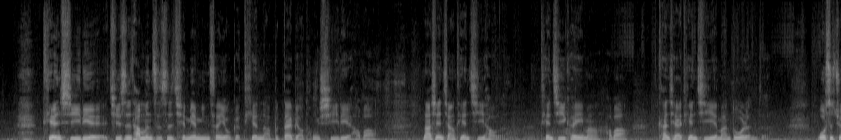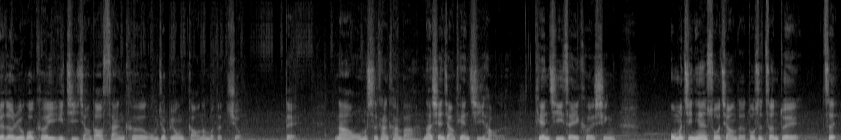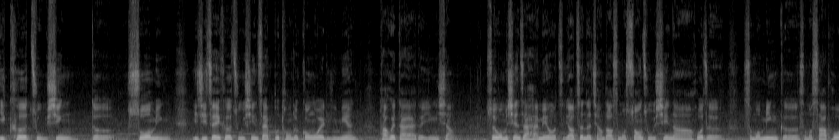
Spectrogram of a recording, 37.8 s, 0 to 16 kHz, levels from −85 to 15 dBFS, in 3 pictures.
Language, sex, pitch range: Chinese, male, 90-115 Hz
